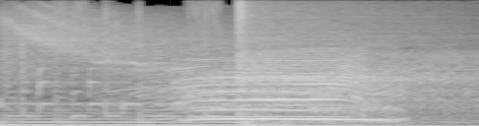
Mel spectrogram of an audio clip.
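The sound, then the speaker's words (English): A cow lets out a single long, loud moo, rising and then sliding down in pitch over a few seconds, with no talking around it. “However, in recent months, she has begun sharing photographs of and appearing in public with a cow.”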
